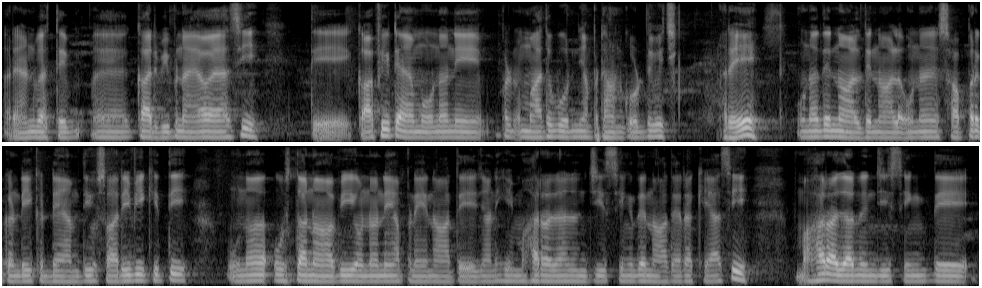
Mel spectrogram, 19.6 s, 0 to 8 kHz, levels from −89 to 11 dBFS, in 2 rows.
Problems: background sounds at intervals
